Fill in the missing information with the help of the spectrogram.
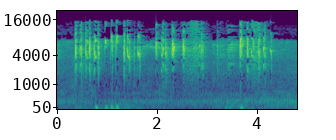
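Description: A sunbird sings a rapid, very high, sibilant twittering in quick bursts of chips and trills, with short pauses between phrases.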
